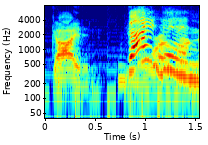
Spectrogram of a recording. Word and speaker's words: Gaiden: Everyone always said Ninja Gaiden, but I know for a fact it's Gaiden.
